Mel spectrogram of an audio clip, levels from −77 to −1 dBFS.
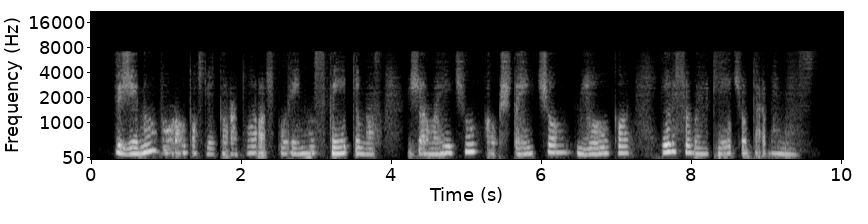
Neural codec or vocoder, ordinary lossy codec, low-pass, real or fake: codec, 44.1 kHz, 0.9 kbps, DAC; MP3, 64 kbps; 7.2 kHz; fake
